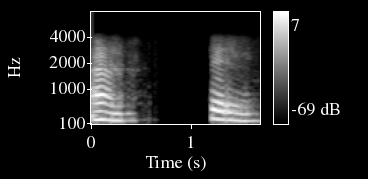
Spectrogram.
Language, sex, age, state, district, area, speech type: Tamil, female, 30-45, Tamil Nadu, Salem, rural, conversation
